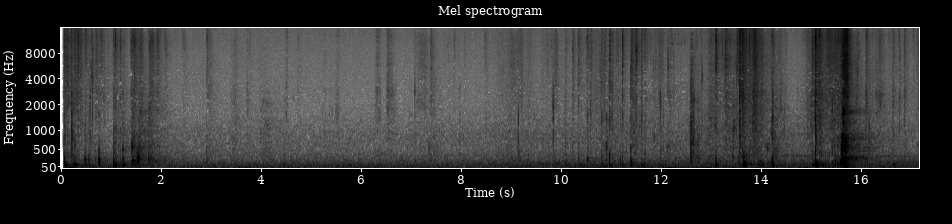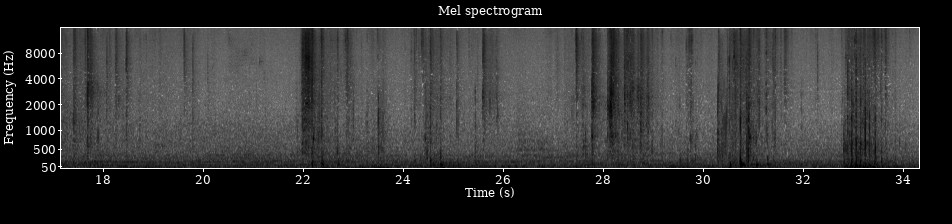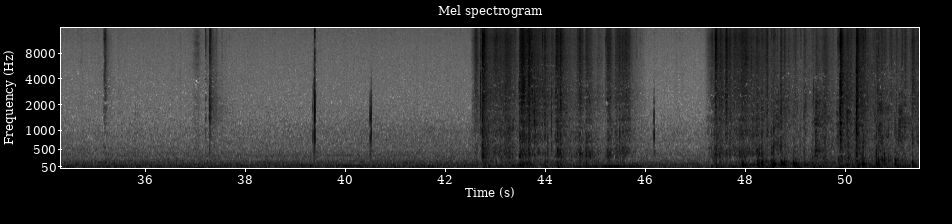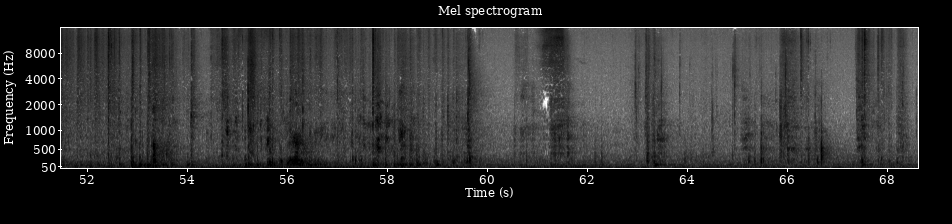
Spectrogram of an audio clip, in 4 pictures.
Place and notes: Athens, Greece-Velvendou - Afrodite looking for cats in the middleof the night...!!
Recorded with a Roland R-05.
Without an external micro.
